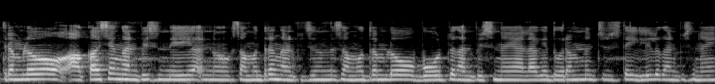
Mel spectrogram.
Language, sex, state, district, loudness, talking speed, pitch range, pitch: Telugu, female, Andhra Pradesh, Visakhapatnam, -16 LUFS, 165 wpm, 210-220 Hz, 215 Hz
